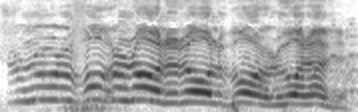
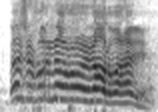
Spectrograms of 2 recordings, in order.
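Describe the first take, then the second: First: It is said slowly, drawn out. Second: It is said at normal speed.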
